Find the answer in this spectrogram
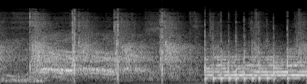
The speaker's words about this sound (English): All right, keep the clapping going. Dobrze, klaszczemy.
